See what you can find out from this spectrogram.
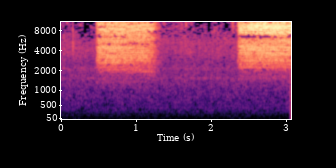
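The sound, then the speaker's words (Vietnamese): Barn owl screeching in two harsh, breathy hissing bursts, each under a second long, separated by a short lull; loud and alone, with no voices. “Tiếng con chim lợn vang lên đột ngột cắt ngang cuộc tranh cãi, khiến cho tất thảy im lặng.”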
